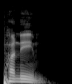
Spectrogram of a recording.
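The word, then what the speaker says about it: panim (פנים): How do you say the word face in Hebrew? Panim.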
